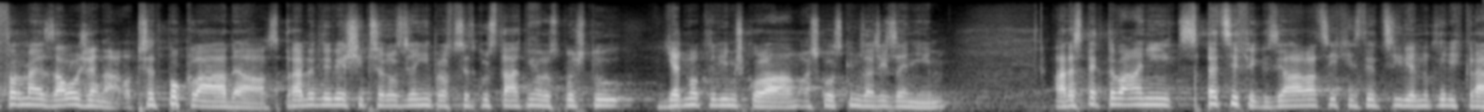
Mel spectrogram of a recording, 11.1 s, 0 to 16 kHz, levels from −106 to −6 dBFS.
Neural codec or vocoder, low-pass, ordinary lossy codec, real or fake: codec, 44.1 kHz, 2.6 kbps, SNAC; 14.4 kHz; AAC, 96 kbps; fake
